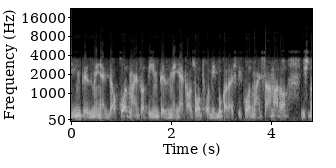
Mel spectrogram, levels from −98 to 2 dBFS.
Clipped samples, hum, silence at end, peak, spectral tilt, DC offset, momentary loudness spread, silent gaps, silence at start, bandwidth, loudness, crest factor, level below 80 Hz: under 0.1%; none; 0 s; -10 dBFS; -8 dB/octave; under 0.1%; 3 LU; none; 0 s; 5.4 kHz; -29 LUFS; 18 dB; -64 dBFS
